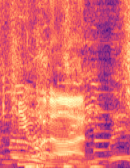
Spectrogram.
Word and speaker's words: QAnon: He said to talk about, is it Canon? Q-A-N-O-N? Did I say that right? – Oh, he's talking about QAnon.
